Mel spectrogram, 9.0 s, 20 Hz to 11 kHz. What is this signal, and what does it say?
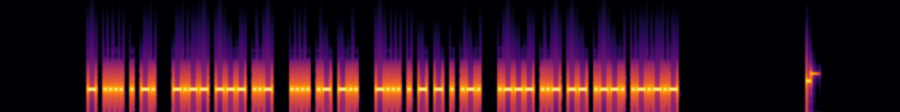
Morse code, heard as a keyed tone, about 44 wpm, 700 Hz. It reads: THEN YOU HAD BETTER JUMP.
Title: Sentences from Top 1300 Words 45wpm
